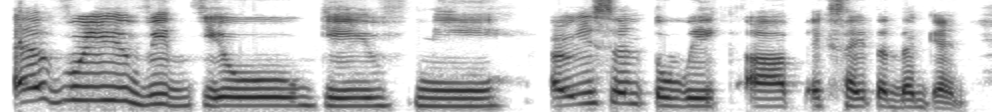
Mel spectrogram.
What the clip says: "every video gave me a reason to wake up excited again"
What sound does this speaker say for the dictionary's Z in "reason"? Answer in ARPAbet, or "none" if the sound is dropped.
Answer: S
